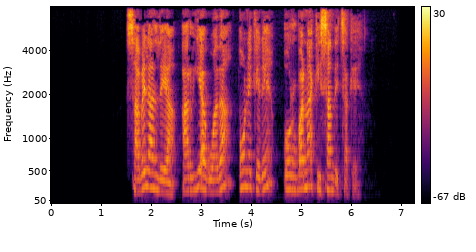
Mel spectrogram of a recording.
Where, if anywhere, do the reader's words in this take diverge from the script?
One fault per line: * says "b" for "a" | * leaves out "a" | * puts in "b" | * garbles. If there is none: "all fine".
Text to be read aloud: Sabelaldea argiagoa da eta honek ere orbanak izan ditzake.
* leaves out "eta"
